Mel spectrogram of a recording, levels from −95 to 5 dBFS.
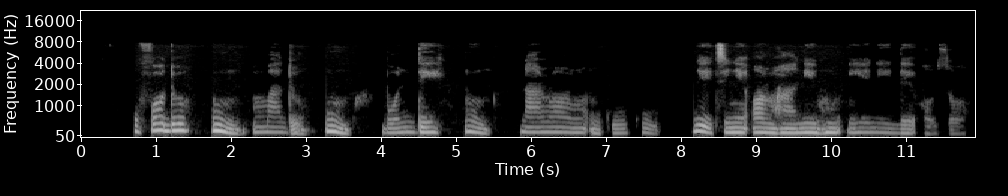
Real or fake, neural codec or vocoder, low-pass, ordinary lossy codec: real; none; none; none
